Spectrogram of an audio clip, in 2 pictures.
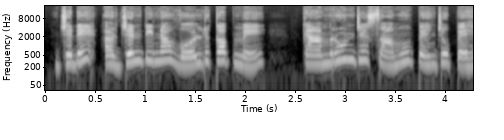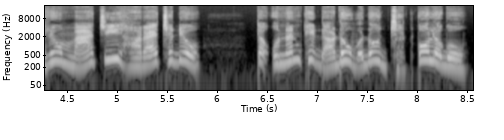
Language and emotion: Sindhi, surprised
